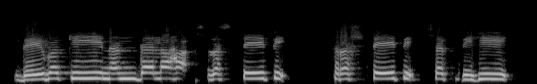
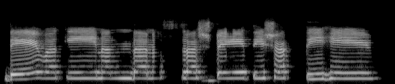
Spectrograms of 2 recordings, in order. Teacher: ನಂದನಃ ಪೂರ್ತಿ ವಿಸರ್ಗ ಬೇಡ ಅಲ್ಲಿ. ಮುಂದಿನ ಅಕ್ಷರ ಸ ಇದೆ ಅಲ್ವಾ.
